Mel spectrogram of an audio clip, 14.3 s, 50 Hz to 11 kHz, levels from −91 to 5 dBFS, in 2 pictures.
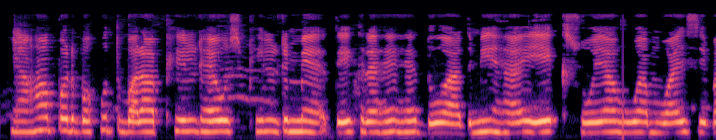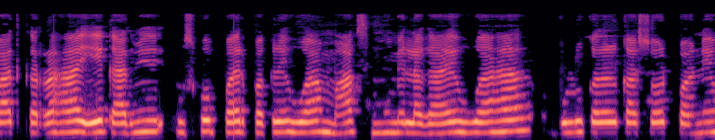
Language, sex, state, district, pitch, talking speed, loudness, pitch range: Hindi, female, Bihar, Sitamarhi, 245 Hz, 175 wpm, -17 LUFS, 235-255 Hz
